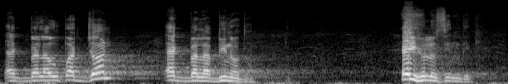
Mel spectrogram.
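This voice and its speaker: A man preaching a fiery sermon at an outdoor rally, with a Bangladeshi Bengali accent, hammering rhetorical questions and breaking into sudden shouts. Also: a little high, big pitch swings, unhurried, big-room sound. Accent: Bangladeshi Bengali, colloquial. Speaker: Islamic preacher. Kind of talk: fiery open-air sermon. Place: large outdoor rally ground.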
